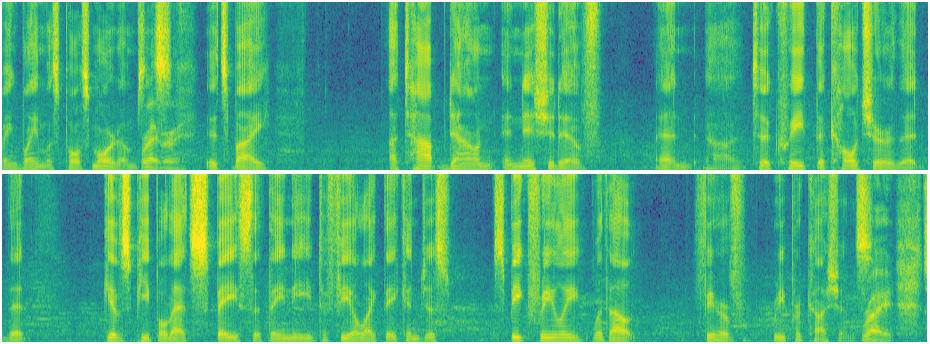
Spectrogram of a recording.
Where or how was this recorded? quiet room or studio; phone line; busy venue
busy venue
